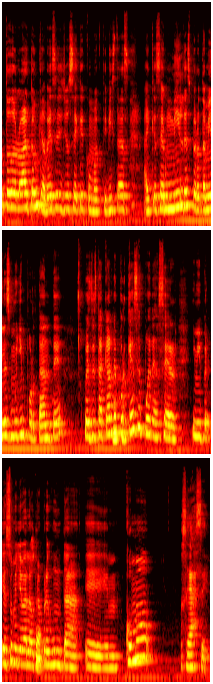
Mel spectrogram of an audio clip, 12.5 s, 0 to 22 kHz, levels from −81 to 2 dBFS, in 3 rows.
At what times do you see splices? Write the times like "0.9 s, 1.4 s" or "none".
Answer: 10.8 s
